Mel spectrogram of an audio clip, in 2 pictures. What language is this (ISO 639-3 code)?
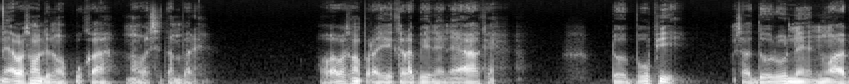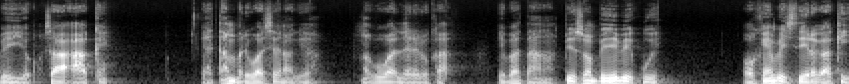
ogo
